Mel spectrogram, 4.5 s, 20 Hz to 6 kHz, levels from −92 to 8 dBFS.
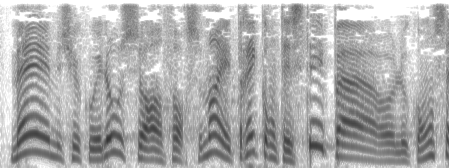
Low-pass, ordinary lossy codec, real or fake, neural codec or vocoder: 5.4 kHz; none; real; none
